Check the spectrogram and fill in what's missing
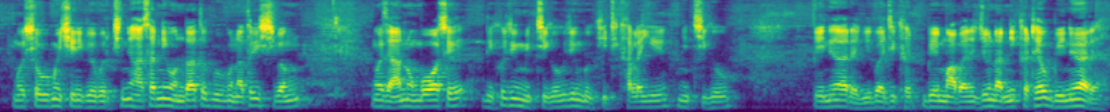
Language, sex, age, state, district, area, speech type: Bodo, male, 30-45, Assam, Kokrajhar, rural, spontaneous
